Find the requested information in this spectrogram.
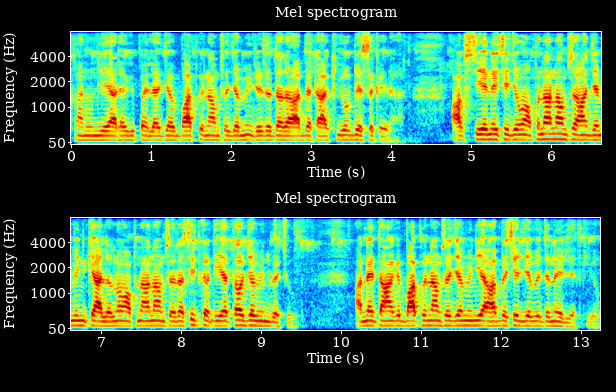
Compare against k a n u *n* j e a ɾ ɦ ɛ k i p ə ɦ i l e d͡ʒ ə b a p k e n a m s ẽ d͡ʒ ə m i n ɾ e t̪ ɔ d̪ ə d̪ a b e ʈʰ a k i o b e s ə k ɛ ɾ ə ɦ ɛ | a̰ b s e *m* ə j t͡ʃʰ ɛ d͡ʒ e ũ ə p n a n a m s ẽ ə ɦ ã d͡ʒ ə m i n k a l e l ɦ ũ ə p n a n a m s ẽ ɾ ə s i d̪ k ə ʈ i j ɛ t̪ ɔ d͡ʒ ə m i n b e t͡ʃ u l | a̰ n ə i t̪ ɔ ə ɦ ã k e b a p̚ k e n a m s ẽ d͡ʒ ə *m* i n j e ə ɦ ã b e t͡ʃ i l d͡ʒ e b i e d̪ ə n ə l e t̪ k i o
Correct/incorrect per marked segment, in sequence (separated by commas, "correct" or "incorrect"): correct, incorrect, correct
